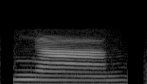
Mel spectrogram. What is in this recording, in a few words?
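"ngaan6", Cantonese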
